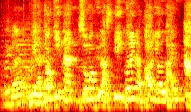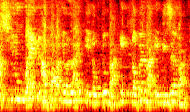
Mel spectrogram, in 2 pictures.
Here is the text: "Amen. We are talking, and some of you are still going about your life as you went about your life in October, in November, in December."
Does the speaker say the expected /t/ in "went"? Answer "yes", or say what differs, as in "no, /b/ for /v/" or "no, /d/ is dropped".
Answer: no, /t/ is dropped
